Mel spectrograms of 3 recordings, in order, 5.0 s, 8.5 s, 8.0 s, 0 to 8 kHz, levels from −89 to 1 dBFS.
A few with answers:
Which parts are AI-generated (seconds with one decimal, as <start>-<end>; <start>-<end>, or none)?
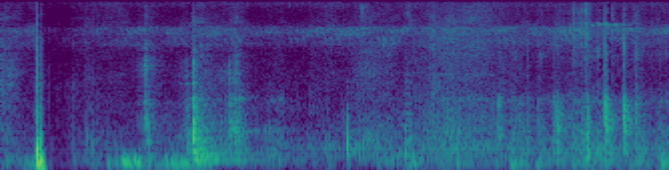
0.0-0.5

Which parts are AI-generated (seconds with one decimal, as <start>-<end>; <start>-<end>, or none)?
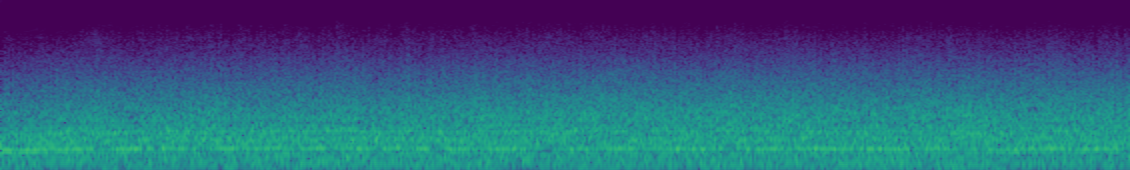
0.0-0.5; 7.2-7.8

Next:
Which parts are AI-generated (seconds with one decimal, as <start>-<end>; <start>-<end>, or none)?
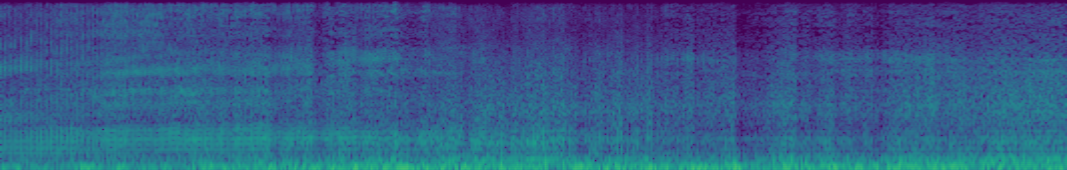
2.8-4.5; 5.6-6.5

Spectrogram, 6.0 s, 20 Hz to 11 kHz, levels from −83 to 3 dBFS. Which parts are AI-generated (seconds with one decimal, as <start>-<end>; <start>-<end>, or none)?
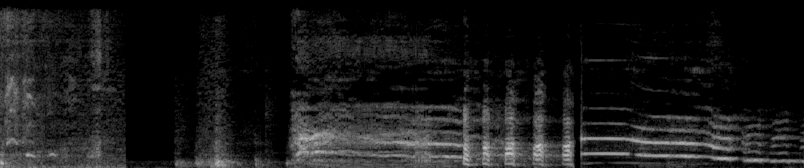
0.0-0.9; 1.7-4.4; 5.0-6.0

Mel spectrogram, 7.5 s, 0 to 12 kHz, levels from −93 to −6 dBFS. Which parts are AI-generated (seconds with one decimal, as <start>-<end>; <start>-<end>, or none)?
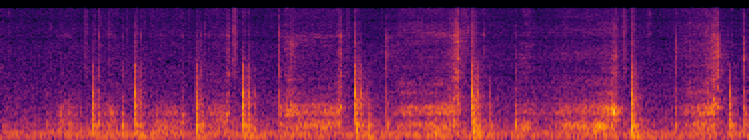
3.7-6.4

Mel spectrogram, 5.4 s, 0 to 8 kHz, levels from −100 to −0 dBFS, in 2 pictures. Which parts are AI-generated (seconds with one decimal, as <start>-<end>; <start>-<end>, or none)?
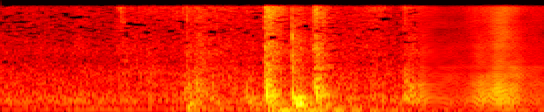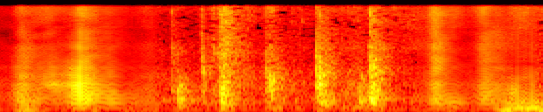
2.1-3.5; 4.8-5.4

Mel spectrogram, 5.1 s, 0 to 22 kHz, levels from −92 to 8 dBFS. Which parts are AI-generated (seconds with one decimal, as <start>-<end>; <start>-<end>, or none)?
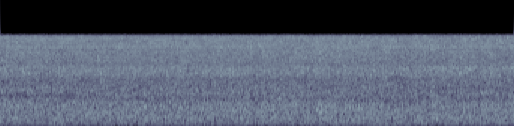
0.7-3.5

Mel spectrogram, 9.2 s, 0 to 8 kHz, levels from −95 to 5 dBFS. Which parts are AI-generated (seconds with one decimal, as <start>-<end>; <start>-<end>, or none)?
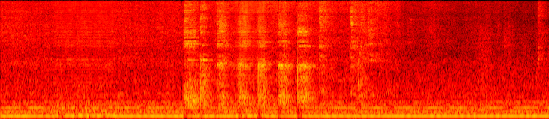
0.9-1.9; 3.9-4.4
